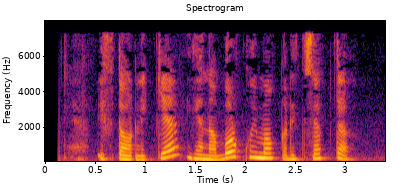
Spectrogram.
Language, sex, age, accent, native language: Uzbek, female, 19-29, Farg'ona, Uzbek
